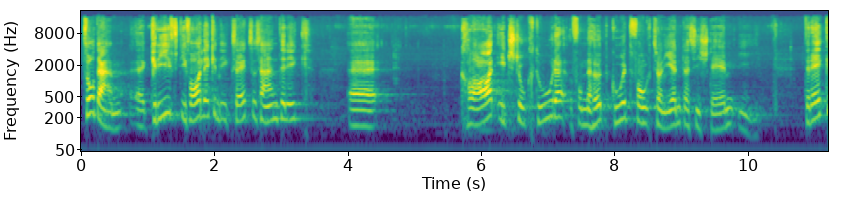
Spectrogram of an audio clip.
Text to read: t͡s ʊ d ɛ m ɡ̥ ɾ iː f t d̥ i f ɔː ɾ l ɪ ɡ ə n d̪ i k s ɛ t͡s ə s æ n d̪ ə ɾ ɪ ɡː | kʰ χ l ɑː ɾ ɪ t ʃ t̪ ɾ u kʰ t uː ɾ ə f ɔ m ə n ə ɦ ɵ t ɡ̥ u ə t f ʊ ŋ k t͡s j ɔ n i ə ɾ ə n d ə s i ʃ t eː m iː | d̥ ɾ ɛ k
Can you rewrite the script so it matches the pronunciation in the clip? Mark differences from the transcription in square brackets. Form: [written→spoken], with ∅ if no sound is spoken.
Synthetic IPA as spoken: t͡s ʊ d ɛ m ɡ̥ ɾ iː f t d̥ i f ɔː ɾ l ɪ ɡ ə n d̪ i k s ɛ t͡s ə s æ n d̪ ə ɾ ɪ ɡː | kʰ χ l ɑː ɾ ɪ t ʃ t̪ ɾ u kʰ t uː ɾ ə f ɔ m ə n ə ɦ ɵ t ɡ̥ u ə t f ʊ ŋ k t͡s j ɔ n i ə ɾ ə n d ə s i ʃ t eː m iː | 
